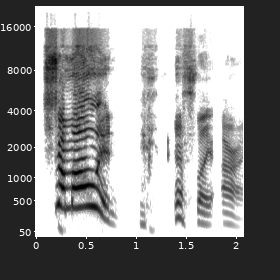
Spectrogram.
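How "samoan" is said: sudden loud commentator yell; Cole's shout. Retold or imitated. Podcaster mimicking the commentator's call, shouting. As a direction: belt it like a ringside announcer. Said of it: "and Michael Cole goes".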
